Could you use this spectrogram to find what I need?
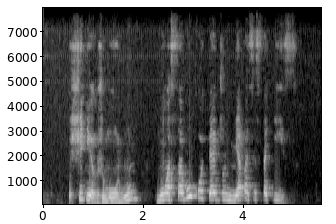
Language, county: Lithuanian, Tauragė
